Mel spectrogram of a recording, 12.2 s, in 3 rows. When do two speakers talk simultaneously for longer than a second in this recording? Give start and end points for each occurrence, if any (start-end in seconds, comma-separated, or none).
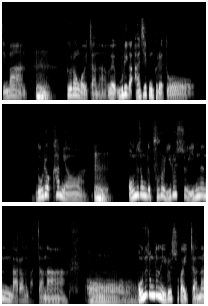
none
